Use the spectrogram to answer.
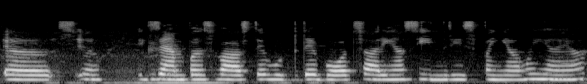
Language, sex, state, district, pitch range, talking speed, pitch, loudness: Punjabi, female, Punjab, Kapurthala, 220-230 Hz, 100 wpm, 225 Hz, -15 LUFS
